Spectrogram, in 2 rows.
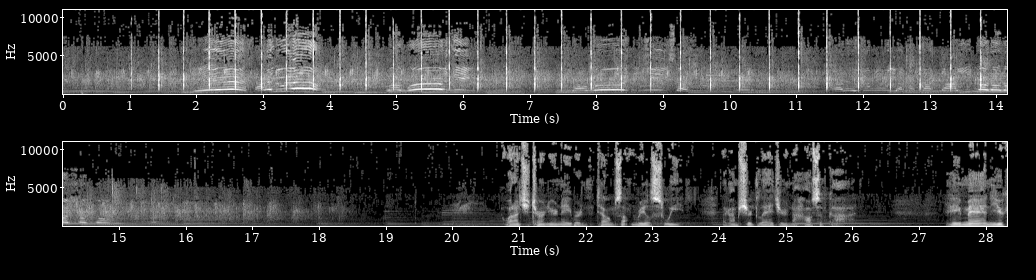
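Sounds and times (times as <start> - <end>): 
audience clapping in rhythm: 0.0 - 19.0
murmur of voices: 1.4 - 15.7
speech: 21.0 - 26.0, 27.4 - 28.3.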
